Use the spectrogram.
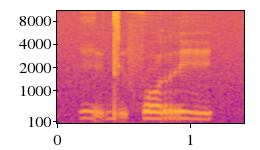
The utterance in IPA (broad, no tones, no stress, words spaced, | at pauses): ɦḭdḭfo ri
